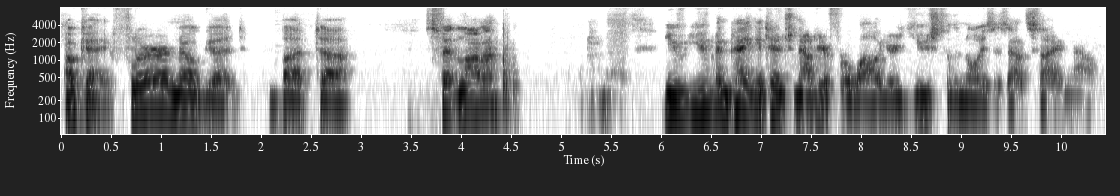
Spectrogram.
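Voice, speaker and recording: A man's voice: on the low side, takes it slowly, rough recording. Man running a tabletop game. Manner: casual, hums little theme tunes, restarts phrases. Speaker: dungeon master.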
